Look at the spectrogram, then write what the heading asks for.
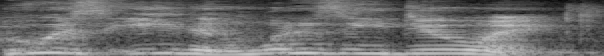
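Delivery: mock, high-pitched screaming yell. Retelling reactions while watching a show: imitating screaming at the TV. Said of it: "you're just screaming at the T V".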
